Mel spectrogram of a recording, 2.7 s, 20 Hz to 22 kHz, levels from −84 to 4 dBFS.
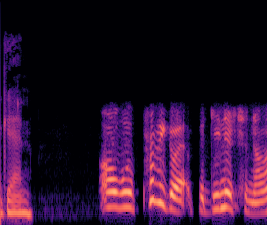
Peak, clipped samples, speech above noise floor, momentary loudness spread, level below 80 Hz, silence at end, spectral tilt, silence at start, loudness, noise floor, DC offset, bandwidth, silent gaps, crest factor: -4 dBFS; under 0.1%; 48 dB; 8 LU; -74 dBFS; 0 s; -7.5 dB/octave; 0 s; -18 LUFS; -66 dBFS; under 0.1%; 12 kHz; none; 16 dB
